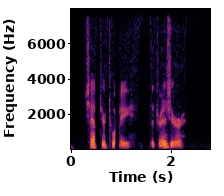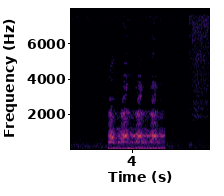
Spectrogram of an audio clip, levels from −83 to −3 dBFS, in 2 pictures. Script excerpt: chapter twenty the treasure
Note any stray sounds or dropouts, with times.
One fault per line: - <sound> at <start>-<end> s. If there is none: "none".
- dropout at 0.9-1.0 s
- bark at 3.5-4.7 s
